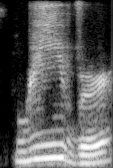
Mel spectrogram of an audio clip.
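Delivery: pitch lifted up on ri of river. Teacher explains using pitch to stress a word: higher pitch on 'ri' in river. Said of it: "I use pitch on that manner".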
